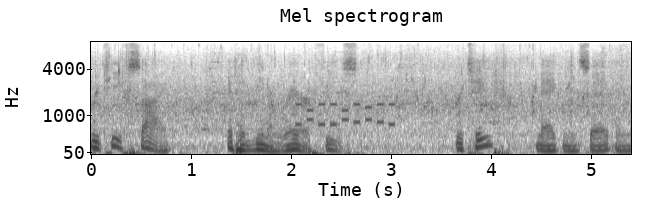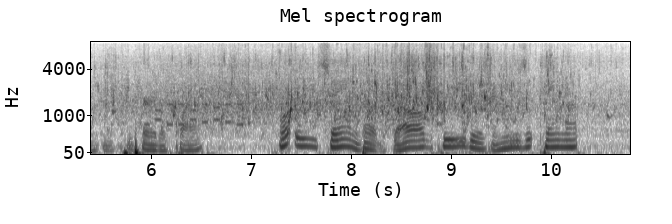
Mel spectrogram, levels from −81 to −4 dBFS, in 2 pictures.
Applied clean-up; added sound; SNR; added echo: none; Telephone + Waves, surf; 2 dB; none.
